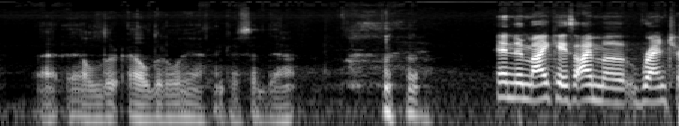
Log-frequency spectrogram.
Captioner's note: laughing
